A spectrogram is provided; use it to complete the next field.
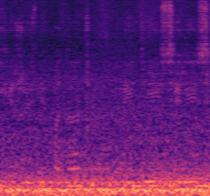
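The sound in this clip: A car drives along with a steady low engine and road rumble, and a man talks over it throughout.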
